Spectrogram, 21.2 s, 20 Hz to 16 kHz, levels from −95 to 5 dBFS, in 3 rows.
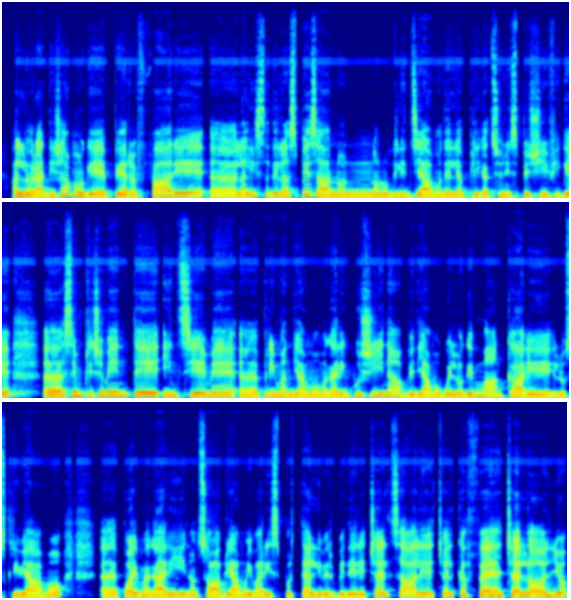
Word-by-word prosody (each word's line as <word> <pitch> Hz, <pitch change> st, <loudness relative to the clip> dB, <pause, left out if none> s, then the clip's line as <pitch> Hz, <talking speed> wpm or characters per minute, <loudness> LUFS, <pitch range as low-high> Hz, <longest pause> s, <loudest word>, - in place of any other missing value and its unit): Allora, 215 Hz, -5 st, +4 dB
diciamo 255 Hz, +8 st, 0 dB
che 195 Hz, -3 st, +1 dB
per 195 Hz, -1 st, +1 dB
fare, 230 Hz, +2 st, +1 dB
uhm, 195 Hz, -1 st, -3 dB
la 195 Hz, +1 st, 0 dB
lista 225 Hz, +2 st, -2 dB
della 215 Hz, 0 st, 0 dB
spesa 220 Hz, -1 st, -1 dB
non 195 Hz, -1 st, -2 dB
non 200 Hz, 0 st, -1 dB
utilizziamo 190 Hz, 0 st, 0 dB
delle 185 Hz, +1 st, -1 dB
applicazioni 190 Hz, +1 st, -3 dB
specifiche. 190 Hz, +4 st, -1 dB, 0.4 s
Uhm, 220 Hz, -2 st, +4 dB
semplicemente 250 Hz, +1 st, +3 dB
insieme, 220 Hz, 0 st, +1 dB
uhm, 190 Hz, -2 st, -1 dB
prima 210 Hz, +1 st, -1 dB
andiamo 195 Hz, -1 st, -1 dB
magari 195 Hz, 0 st, -1 dB
in 190 Hz, -, -4 dB
cucina, 230 Hz, +2 st, -2 dB
vediamo 190 Hz, 0 st, -1 dB
quello 200 Hz, 0 st, 0 dB
che 215 Hz, +2 st, +1 dB
manca 210 Hz, -1 st, -1 dB
e 185 Hz, -2 st, +1 dB
lo 180 Hz, 0 st, -2 dB
scriviamo, 190 Hz, +2 st, -1 dB, 0.5 s
uhm, 190 Hz, 0 st, -1 dB
poi 220 Hz, 0 st, +2 dB
magari, 205 Hz, -1 st, +1 dB
non 200 Hz, +1 st, -2 dB
so, 205 Hz, +1 st, -5 dB
apriamo 195 Hz, 0 st, +1 dB
i 200 Hz, -, +3 dB
vari 200 Hz, 0 st, -1 dB
sportelli 210 Hz, 0 st, -2 dB
per 195 Hz, -2 st, -1 dB
vedere: 195 Hz, 0 st, +1 dB
c'è 235 Hz, +6 st, -2 dB
il 235 Hz, 0 st, 0 dB
sale, 220 Hz, -2 st, 0 dB
c'è 225 Hz, +1 st, -5 dB
il 235 Hz, +1 st, -1 dB
caffè, 235 Hz, -1 st, +1 dB
c'è 235 Hz, -7 st, +3 dB
l'olio, 225 Hz, 0 st, +2 dB
205 Hz, 145 wpm, -23 LUFS, 195-225 Hz, 0.5 s, Allora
